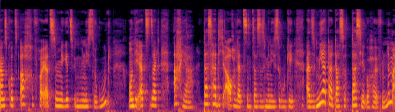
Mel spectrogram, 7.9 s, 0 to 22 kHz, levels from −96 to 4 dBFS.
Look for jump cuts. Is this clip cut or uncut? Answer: uncut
